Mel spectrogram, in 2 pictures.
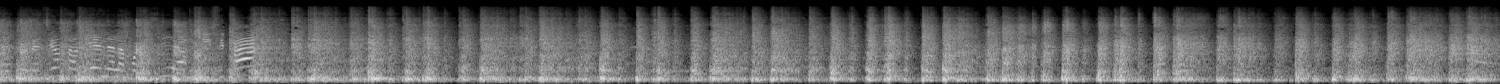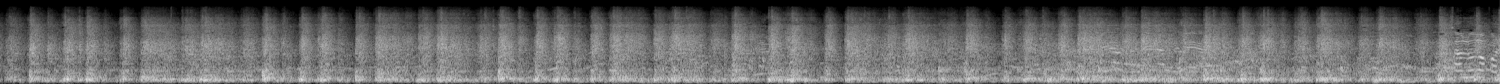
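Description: Parade drums, snares and bass drum, playing a dense, unbroken marching beat, with crowd voices underneath.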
